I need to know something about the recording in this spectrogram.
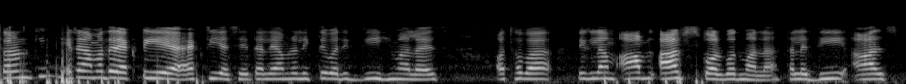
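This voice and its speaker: A woman's voice: sits high, lo-fi sound. A woman teaching an English grammar lesson, explaining patiently and asking her students rhetorical questions. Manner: patient, asks rhetorical questions, repeats "ঠিক আছে".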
